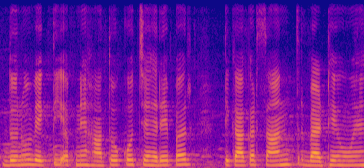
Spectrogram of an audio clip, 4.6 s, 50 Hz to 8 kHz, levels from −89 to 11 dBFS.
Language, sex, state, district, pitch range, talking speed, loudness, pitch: Hindi, female, Jharkhand, Ranchi, 205-225 Hz, 170 wpm, -17 LUFS, 215 Hz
